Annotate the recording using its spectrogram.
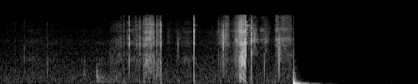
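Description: A microphone bumps and rustles as it is handled close up.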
